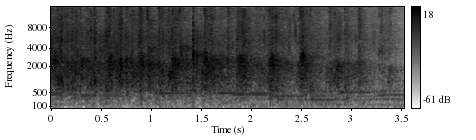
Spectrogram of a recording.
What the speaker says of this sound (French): Si vous voulez acclamer le Seigneur pour vous.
